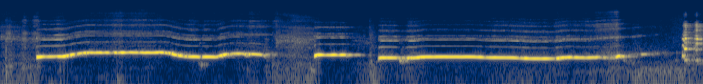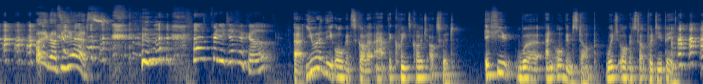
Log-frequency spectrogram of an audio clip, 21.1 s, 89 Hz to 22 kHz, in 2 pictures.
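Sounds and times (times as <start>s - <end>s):
swanee slide whistle playing a slow wavering tune: 0.5s - 10.0s
laughter: 10.2s - 13.7s, 20.6s - 21.0s
speech: 11.4s - 12.1s, 14.3s - 20.9s.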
